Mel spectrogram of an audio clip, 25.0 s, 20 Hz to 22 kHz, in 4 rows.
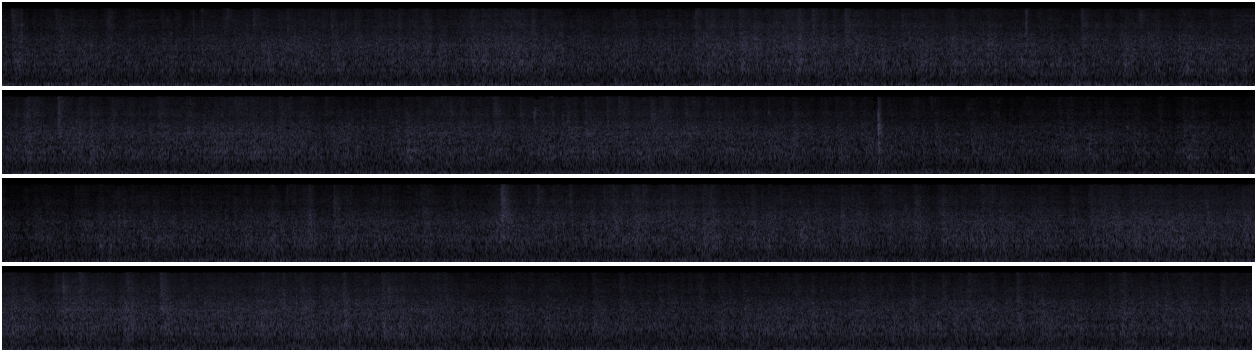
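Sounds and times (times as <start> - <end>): freeway traffic rumble: 0.0 - 25.0
steady rain falling: 0.0 - 25.0.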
